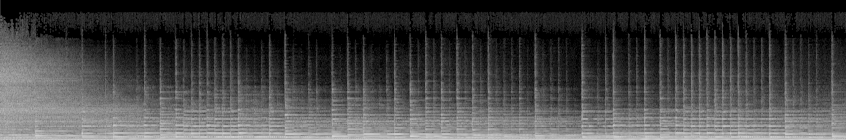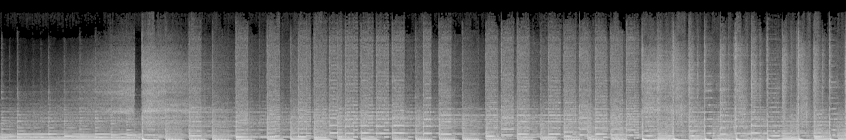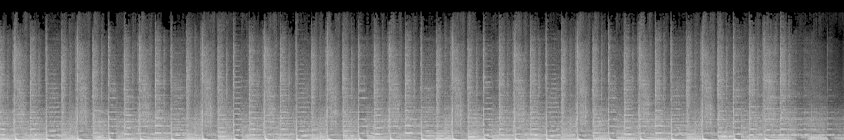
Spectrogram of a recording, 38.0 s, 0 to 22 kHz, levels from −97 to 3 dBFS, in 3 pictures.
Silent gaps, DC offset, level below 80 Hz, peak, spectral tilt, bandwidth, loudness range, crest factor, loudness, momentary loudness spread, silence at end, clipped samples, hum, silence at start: none; under 0.1%; -22 dBFS; -2 dBFS; -4.5 dB/octave; 19 kHz; 4 LU; 14 dB; -18 LUFS; 5 LU; 0 s; under 0.1%; none; 0 s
